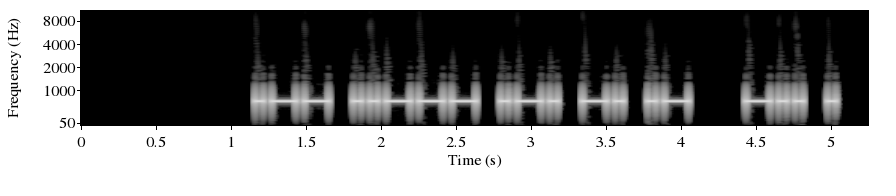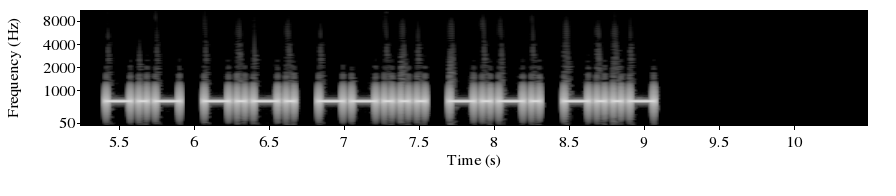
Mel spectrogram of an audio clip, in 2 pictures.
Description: Morse code, heard as a keyed tone, about 22 wpm, 700 Hz. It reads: W2RNA DE KC7CX
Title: USA Callsign DE Callsign - 5 Characters - 22wpm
